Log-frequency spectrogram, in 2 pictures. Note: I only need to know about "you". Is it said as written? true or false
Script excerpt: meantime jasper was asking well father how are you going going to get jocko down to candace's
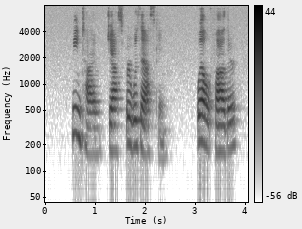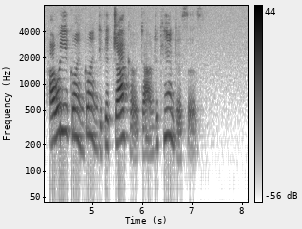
true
